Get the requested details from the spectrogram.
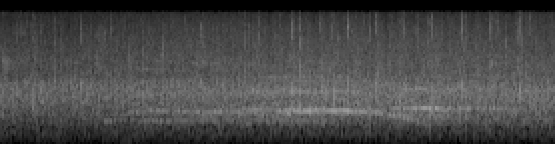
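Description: A crowd of young people cheers and whoops.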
